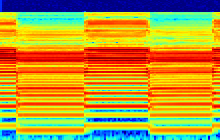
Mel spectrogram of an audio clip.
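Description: Bagpipe practice chanter playing the heavy D tap exercise: held notes that switch between a higher and a lower pitch about every two-thirds of a second, with a quick tapping grace note struck down to low G between them.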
